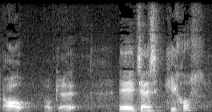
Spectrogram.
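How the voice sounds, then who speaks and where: Man, slow deliberate questions, lively pitch, faint hiss behind. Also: low-quality recording. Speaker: interviewer. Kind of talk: language-practice interview.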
